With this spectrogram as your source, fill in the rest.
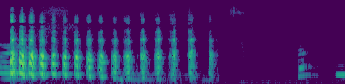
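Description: A woman speaks softly and playfully close by.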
